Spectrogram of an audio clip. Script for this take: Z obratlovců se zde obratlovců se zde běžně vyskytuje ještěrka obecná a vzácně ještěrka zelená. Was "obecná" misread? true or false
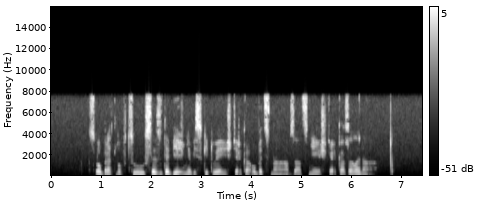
false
